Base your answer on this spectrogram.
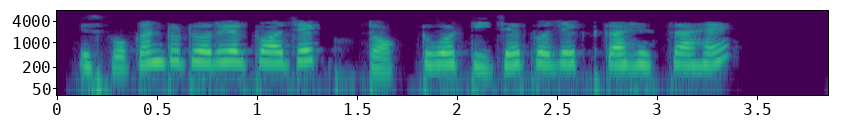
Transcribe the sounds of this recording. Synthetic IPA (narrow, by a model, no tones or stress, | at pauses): ɪspoːkənʈuʈoːɾiəlpɾɔːd͡ʒɛk̚ʈːɔːk̚ʈuəːʈiːt͡ʃəɾpɾɔːd͡ʒɛk̚ʈkaɦɪsːaɦɛː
